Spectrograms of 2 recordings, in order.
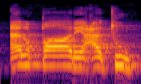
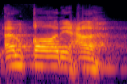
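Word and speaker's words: القارعة: Eh bien, quand j'ai le ta comme ça, je dis hasibah, al-qari'atu. Normalement, c'est comme ça, mais je dis al-qari'ah.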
